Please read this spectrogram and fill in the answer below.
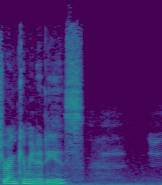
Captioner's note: speaking French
